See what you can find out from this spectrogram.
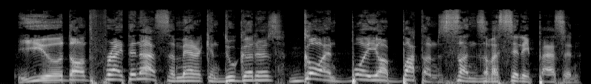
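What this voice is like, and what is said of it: Outrageous put-on French accent. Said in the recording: “I'm French. Why do you think I have this outrageous accent”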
